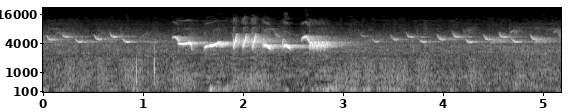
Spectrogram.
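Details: Blue-and-white flycatcher (Cyanoptila cyanomelana) delivering a rich, fast warbled phrase of bright slurred notes lasting over a second, while faint high chirps repeat steadily from other birds before and after.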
